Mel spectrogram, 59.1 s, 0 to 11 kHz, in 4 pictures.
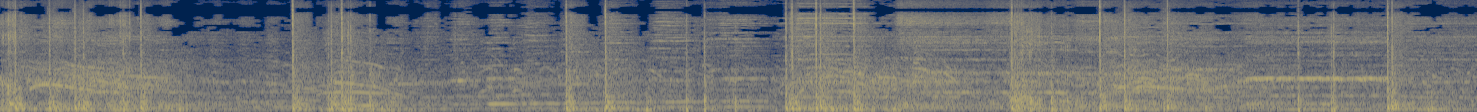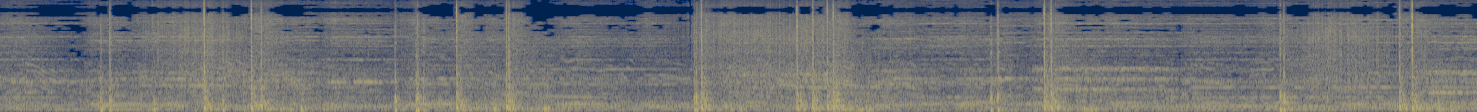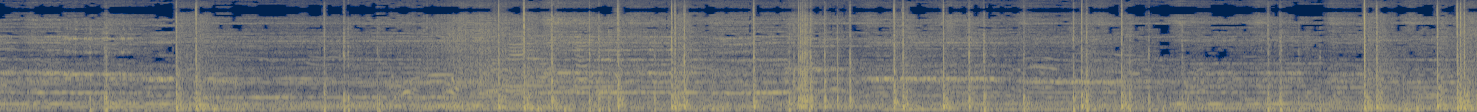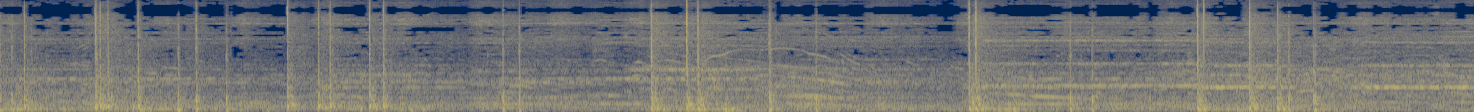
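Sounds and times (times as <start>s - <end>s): fireworks bursting: 0.0s - 2.1s, 5.6s - 15.0s, 15.6s - 20.6s, 21.3s - 25.8s, 27.4s - 58.7s
music playing: 0.0s - 59.0s
fireworks bangs: 32.8s - 41.4s.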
